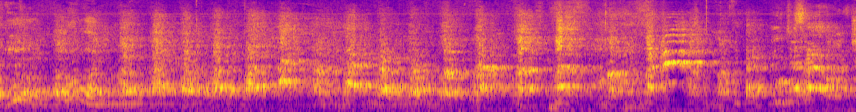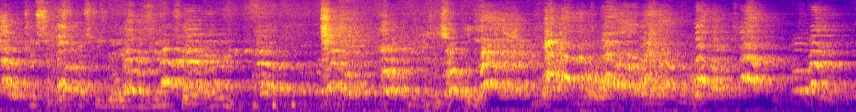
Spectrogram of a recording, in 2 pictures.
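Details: Zoo chimpanzees at Twycross Zoo hooting as a group before feeding time, with a hairless male among them: loud, overlapping harmonic hoots and yelping cries in quick, rising and falling bursts, calling continuously throughout.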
